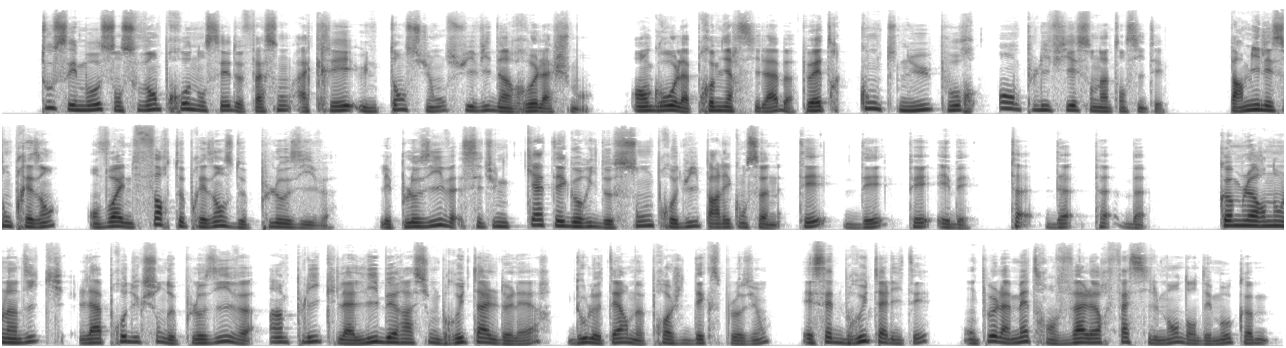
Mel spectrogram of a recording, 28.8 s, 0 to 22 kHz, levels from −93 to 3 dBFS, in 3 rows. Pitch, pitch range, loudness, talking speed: 140 Hz, 120-160 Hz, -22 LUFS, 190 wpm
